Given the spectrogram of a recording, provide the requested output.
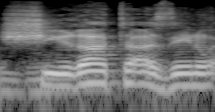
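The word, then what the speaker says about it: Shirat Ha'azinu: Can you pronounce it? Shirat Ta'azin. Shirat Ta'azinu, excellent.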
